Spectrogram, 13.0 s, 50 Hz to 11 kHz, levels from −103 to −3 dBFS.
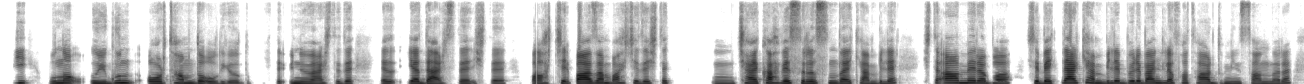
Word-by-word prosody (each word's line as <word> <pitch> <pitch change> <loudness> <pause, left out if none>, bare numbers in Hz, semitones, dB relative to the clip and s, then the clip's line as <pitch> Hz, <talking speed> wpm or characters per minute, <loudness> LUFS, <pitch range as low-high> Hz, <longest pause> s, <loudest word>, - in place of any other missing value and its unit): bir 260 -1 -3 0.2
buna 250 +2 +2 0.2
uygun 240 +4 0
ortamda 225 +1 +1
oluyorduk. 185 -4 -6 0.2
İşte, 200 - -10
üniversitede, 215 +1 -2 0.3
ya 205 0 -2
ya 240 -3 +2
derste, 200 -1 +1
işte, 180 0 -7 0.3
bahçe, 225 +3 -3
bazen 245 +1 +7
bahçede, 240 -1 -3
işte, 255 +4 -6 0.5
ımm, 195 -1 -9
çay 235 +1 +2
kahve 240 0 +4
sırasındayken 230 -4 -1
bile, 245 +5 -2 0.3
işte, - - -7
a, 275 0 +6
merhaba, 255 -5 +2 0.2
işte, 230 -2 -1
beklerken 260 +1 +4
bile, 240 -1 -1
böyle, 245 0 +1
ben 250 -1 +2
laf 230 +3 -1
atardım 230 -4 -2
insanlara, 210 +3 -6
230 Hz, 145 wpm, -22 LUFS, 215-250 Hz, 0.5 s, bazen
